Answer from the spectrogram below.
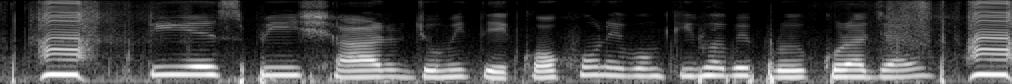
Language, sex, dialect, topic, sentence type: Bengali, female, Rajbangshi, agriculture, question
